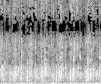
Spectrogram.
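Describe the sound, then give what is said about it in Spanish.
Applause rises from a crowd at a protest gathering in Pedroñeras, Cuenca, held after the killing of a mother and her two children, forming a dense, continuous wash of clapping at a steady, fairly loud level without voices. “en Pedroñeras, en Cuenca, donde ha tenido lugar esta concentración entre aplausos”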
